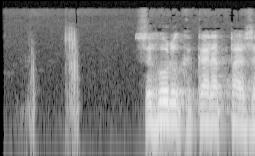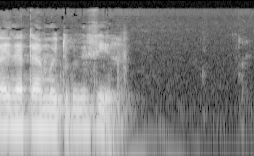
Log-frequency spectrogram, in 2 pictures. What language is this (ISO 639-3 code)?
glg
